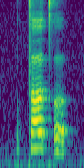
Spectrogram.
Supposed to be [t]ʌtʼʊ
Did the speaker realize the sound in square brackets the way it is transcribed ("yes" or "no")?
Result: yes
